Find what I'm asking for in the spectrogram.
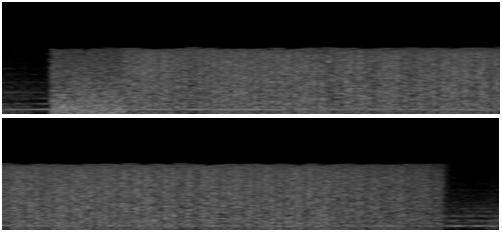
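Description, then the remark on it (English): A burst of loud, steady static from a TV just switched on with no signal hisses for nearly six seconds, a dense rushing noise with a faint low hum beneath it, starting and stopping abruptly with no voices. “I turned it on and there was static.”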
